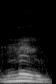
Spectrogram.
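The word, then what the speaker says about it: む: This one's pronounced like moo, as in move. So it's moo, isn't it? It's a moo sound.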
